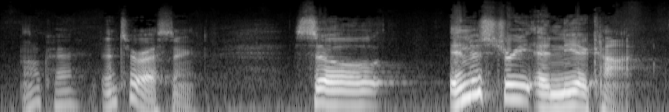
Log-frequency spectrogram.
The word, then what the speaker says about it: NeoCon: So, industry and neocon. Neocon? Am I pronouncing that?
